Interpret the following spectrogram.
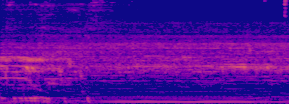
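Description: Near silence: a faint steady low hum of room tone, with faint music dying away in the first second.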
